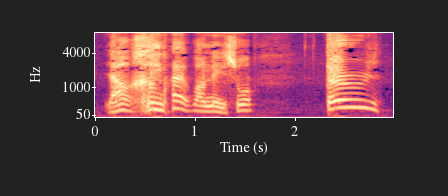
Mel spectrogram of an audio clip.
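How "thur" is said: Thur- with tongue between teeth, pulled back fast. Shown as a demonstration. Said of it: "马上往内缩". (Thur-先吐舌头再快速缩回)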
